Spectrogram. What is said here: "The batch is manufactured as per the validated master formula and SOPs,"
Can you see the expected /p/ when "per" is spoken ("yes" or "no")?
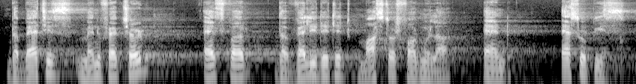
no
